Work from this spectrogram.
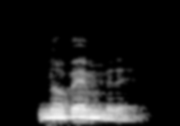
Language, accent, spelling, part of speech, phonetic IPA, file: Catalan, Valencia, novembre, noun, [noˈvem.bɾe], LL-Q7026 (cat)-novembre.wav
- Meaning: November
